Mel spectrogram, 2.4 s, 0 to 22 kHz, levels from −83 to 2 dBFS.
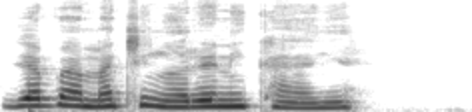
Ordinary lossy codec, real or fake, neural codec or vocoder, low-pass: none; real; none; none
